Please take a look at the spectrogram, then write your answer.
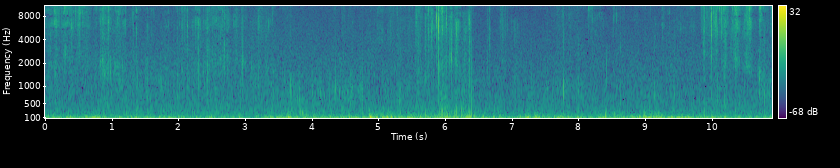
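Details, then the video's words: Pet rabbit eating clover, recorded close up: steady soft crunching and munching with dense low rumble, scattered crisp leafy crackles and rustles, a sharp tap near the middle. "Rabbit eating sound with Clover"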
